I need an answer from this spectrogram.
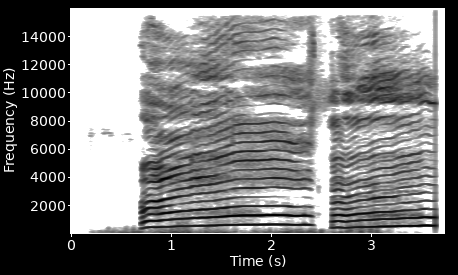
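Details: Goat giving two long, loud, strained screaming bleats, the first held steady for well over a second, then a brief break before a shorter second cry at the same pitch; low rumbling background noise precedes the calls.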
